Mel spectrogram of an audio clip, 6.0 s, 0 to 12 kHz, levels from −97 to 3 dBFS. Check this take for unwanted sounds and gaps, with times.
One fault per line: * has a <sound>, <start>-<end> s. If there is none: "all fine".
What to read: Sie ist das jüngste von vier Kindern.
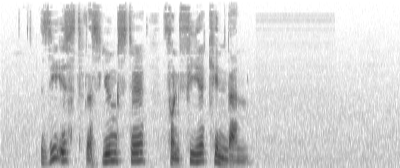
all fine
